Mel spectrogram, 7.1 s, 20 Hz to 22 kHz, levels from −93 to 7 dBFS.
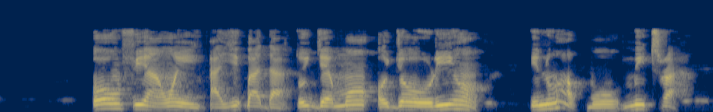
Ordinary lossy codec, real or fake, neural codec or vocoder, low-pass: none; real; none; 7.2 kHz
